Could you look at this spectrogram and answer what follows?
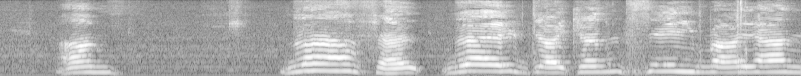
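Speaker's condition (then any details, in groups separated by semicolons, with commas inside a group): Cerebral palsy; spastic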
